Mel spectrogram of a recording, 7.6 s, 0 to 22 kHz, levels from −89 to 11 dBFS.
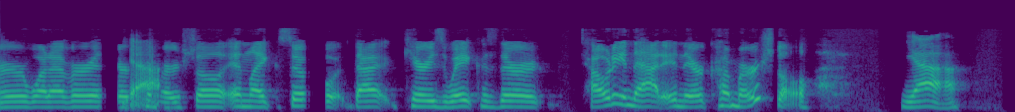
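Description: Throughout, the speech sounds rough and grainy, likely from low-delay AAC compression at around 32 kbps, with noise smeared between harmonics and a thin, synthetic-looking top band on a spectrogram.

AAC frame loss with muting leaves soft-edged holes: scattered dropouts between 0.74 and 0.99 s, with the longest run lasting about 150 ms, then 2.27 to 2.46 s and 5.78 to 5.85 s. The decoder zeroed the missing spectrum, so the waveform tapers to silence and back, and the spectrogram shows clean vertical blank bands.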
